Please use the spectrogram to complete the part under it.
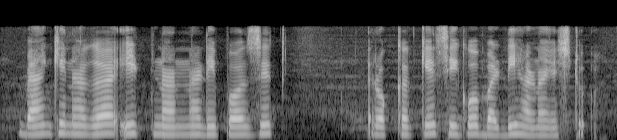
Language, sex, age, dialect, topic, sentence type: Kannada, female, 18-24, Central, banking, question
